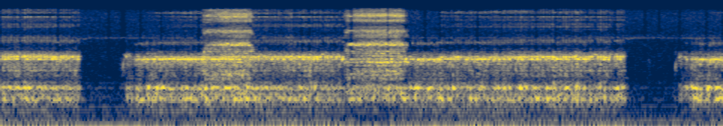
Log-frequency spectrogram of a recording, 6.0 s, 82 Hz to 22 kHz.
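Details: A pair of barn owls mating inside a nest box at Holten, 16 March 2020. A steady husky wheeze carries two strong hissing screeches, each about half a second long.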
